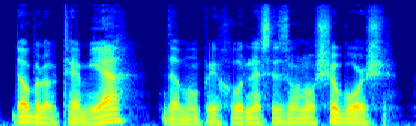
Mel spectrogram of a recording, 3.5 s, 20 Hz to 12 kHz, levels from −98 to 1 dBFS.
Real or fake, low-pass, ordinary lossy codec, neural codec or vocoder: fake; 10.8 kHz; AAC, 64 kbps; codec, 16 kHz in and 24 kHz out, 0.4 kbps, LongCat-Audio-Codec, two codebook decoder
